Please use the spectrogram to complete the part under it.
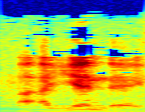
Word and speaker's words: San Miguel de Allende: Okay, so it's San Miguel de Allende. So there's a double L. So it's Allende, San Miguel de Allende.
